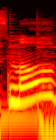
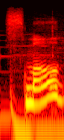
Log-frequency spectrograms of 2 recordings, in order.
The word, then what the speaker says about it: Smol: Small Bean Snark, which I feel like I have to pronounce it that way, Ben, because it's spelled S-M-O-L Bean Snark. Small Bean Snark definitely falls into this latter category of anti-fan clubs.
